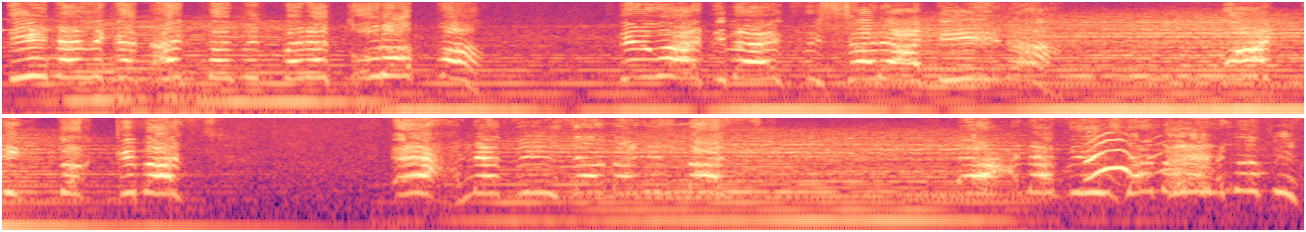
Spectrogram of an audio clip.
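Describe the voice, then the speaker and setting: A man's voice: very high voice, flat delivery, normal speed, over loud music. An actor playing a jealous, exasperated young man in an Egyptian drama, speaking with an Egyptian accent in short, baffled retorts. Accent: Egyptian Arabic.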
